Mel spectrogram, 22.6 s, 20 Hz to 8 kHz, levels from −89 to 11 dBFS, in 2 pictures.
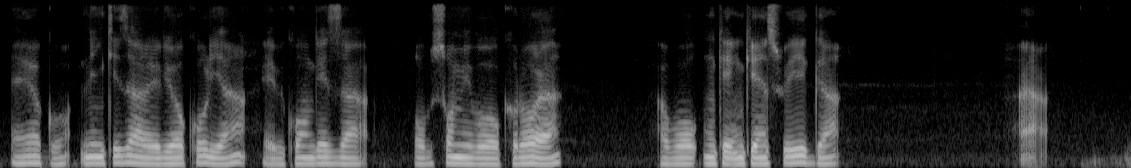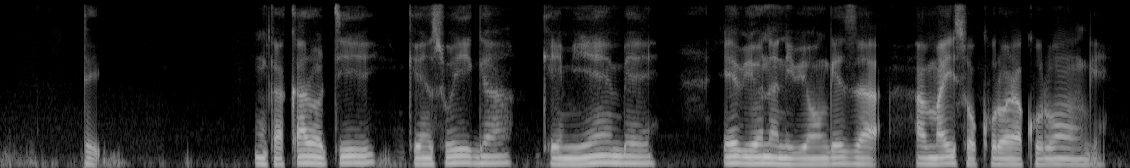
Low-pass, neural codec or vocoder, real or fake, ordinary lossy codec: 7.2 kHz; none; real; none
